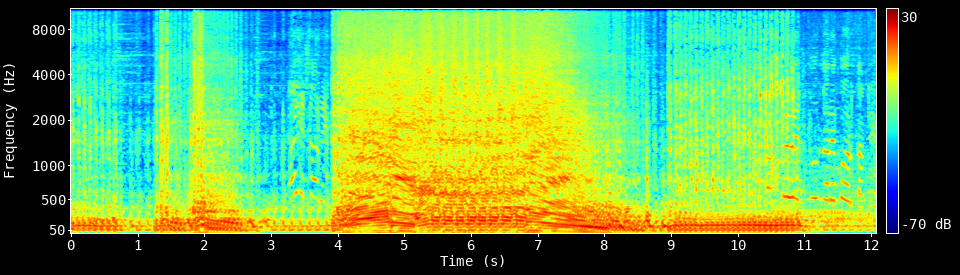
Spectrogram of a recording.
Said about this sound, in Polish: Co to było? Co to był za motor? To był VTX 1800 Honda. VTX 1800.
